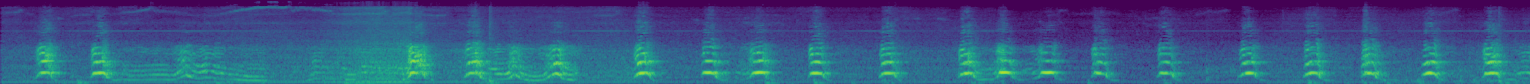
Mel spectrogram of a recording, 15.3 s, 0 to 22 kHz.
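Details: A 4-year-old male Dalmatian battling a vacuum cleaner gives a long run of sharp, mid-pitched barks, repeated roughly twice a second.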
